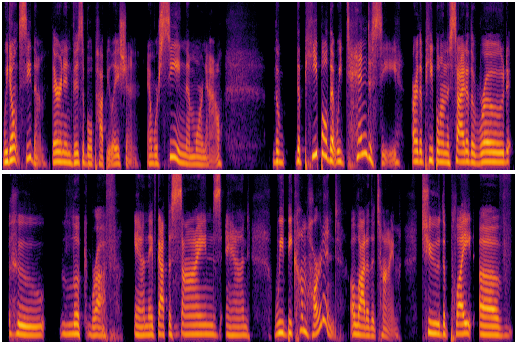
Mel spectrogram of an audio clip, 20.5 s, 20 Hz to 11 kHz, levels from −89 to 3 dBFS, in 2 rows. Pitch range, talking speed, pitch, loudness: 165-195 Hz, 150 wpm, 180 Hz, -18 LUFS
